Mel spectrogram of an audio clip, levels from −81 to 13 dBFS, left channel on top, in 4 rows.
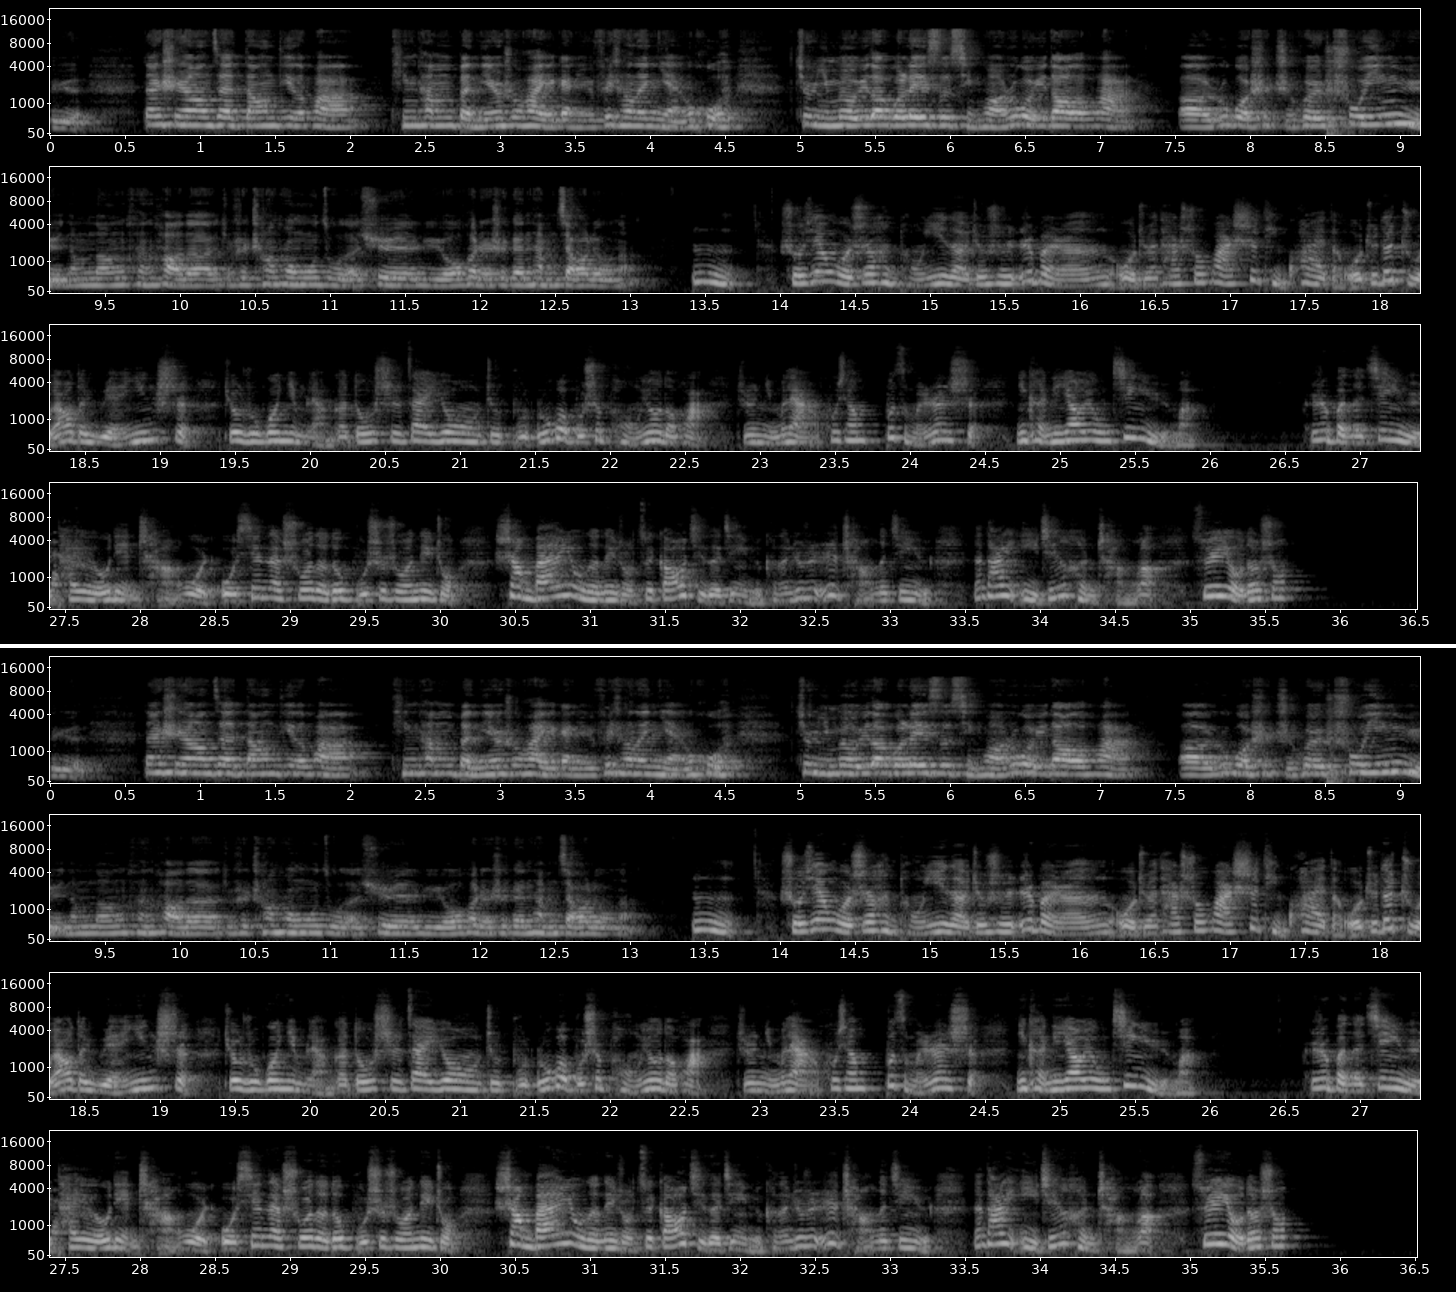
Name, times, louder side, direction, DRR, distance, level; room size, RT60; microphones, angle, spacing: voice 1, 0.0-7.3 7.5-13.0, left 2 dB, 50° left, 2.3 m, -29 dB
voice 2, 13.4-25.9 26.6-35.6, right 2 dB, 15° right, 0.5 m, -28 dB
11.5 x 8.5 x 5.7 m
head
